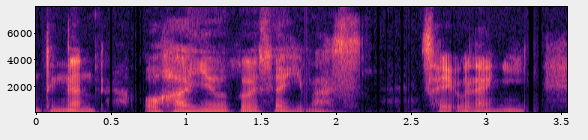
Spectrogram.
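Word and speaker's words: おはようございます: Nah, di Jepang pagi hari itu diucapkan dengan ohayo gozaimasu. Saya ulangi, ohayo gozaimasu.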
